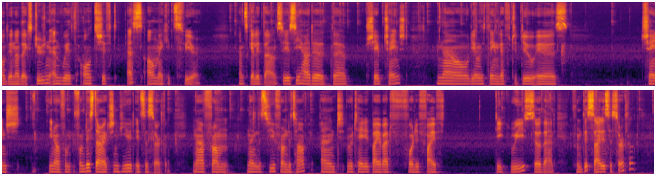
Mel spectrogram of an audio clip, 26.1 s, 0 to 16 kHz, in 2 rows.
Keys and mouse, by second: 3.7 alt+shift+s, 6.1 -, 12.4 r, 19.5 r, 23.1 middle click, 24.1-26.1 middle drag.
